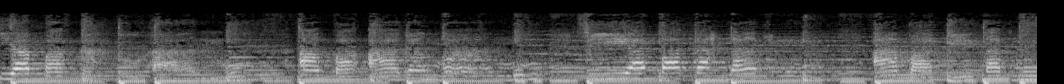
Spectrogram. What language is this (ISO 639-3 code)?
ind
